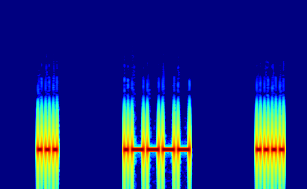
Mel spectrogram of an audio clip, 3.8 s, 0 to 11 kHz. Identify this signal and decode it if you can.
Morse code, heard as a keyed tone, about 25 wpm, spaced as for 9 wpm, 700 Hz. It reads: S1H
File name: Lesson 17e - Letter u - Three Characters 25wpm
